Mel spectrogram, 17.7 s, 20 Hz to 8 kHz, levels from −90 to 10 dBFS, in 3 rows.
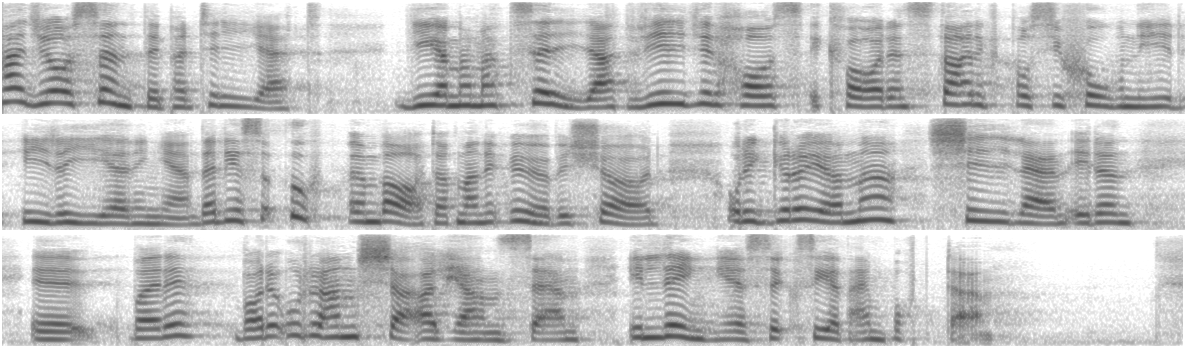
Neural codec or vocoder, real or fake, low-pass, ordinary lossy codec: codec, 16 kHz, 0.8 kbps, ZipCodec; fake; none; none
